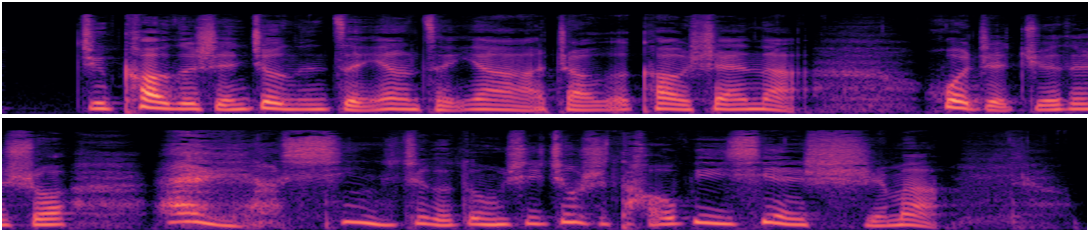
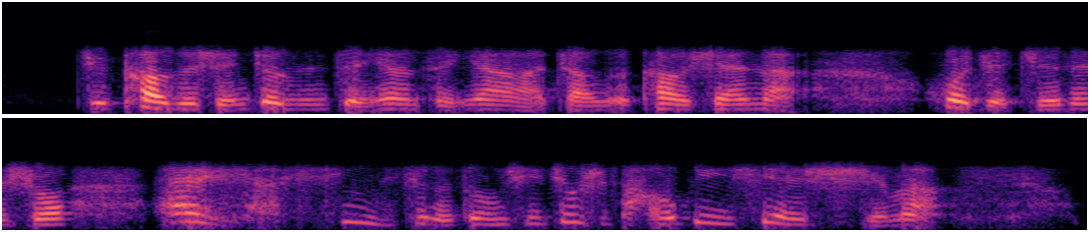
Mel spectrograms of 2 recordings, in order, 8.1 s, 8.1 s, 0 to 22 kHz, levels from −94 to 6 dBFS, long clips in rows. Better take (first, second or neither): first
